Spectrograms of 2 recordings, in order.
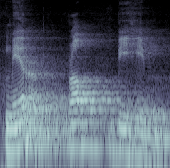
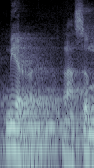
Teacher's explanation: Nun pun ketemu huruf ro ini nunnya melebur ke ro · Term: Idam bila gunah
